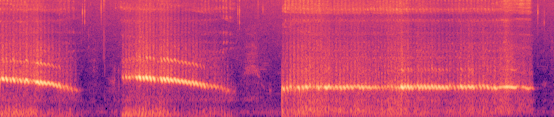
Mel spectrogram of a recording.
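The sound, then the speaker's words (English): A person imitates a screech owl: two quavering, descending whinny calls, then one long, steady trill lasting several seconds. Fairly loud, with no talking. “One more, the screech owl.”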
